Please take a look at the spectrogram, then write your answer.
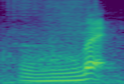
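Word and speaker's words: в: Next one is v. Looks like English B, it's a v. Like English V, but with an e.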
